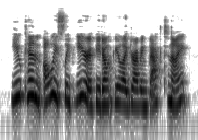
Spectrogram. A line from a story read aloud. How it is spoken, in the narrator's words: offered kindly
